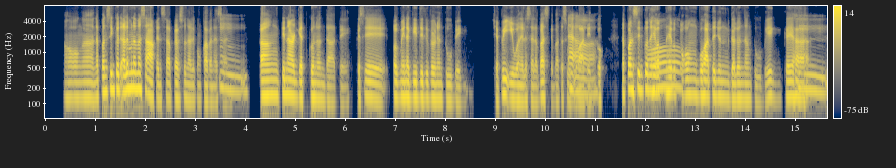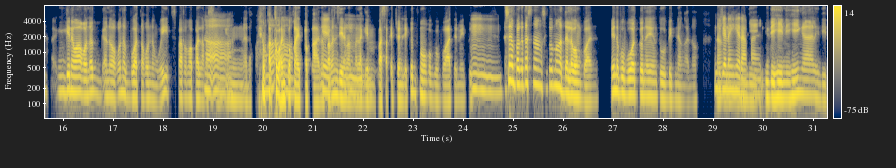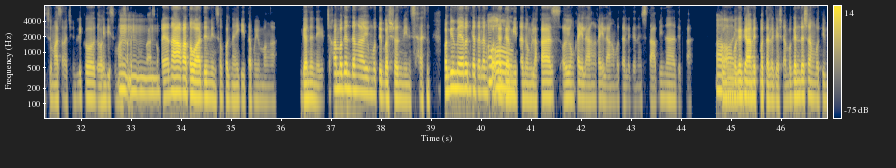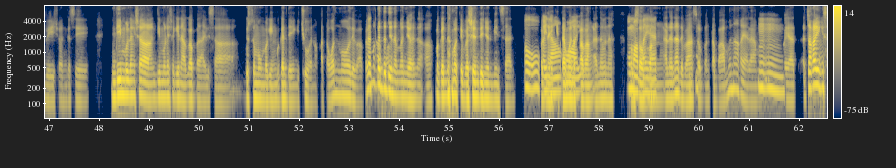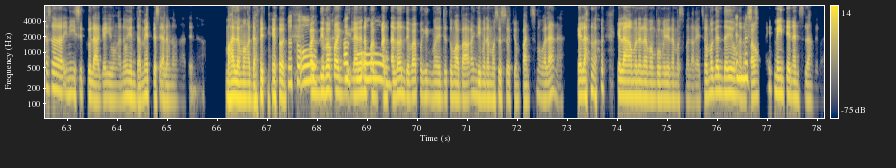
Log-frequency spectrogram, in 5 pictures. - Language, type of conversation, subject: Filipino, unstructured, Bakit sa tingin mo maraming tao ang nahihirapang mag-ehersisyo araw-araw?
- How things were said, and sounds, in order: laugh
